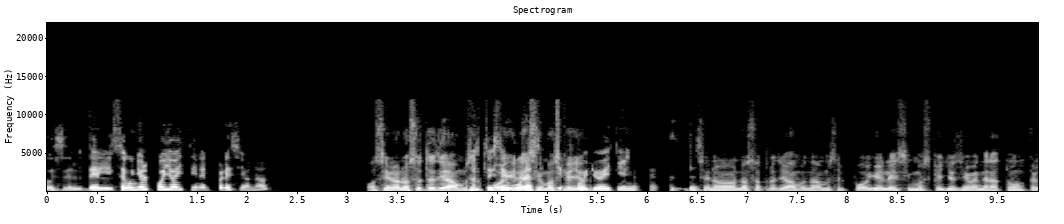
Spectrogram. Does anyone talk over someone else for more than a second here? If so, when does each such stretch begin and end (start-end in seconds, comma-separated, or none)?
4.2-5.4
